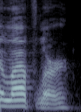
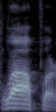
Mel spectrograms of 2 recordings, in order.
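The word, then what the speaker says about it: Loeffler: the 51st senator kelly leffler loffler i think it's loffler am i saying it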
